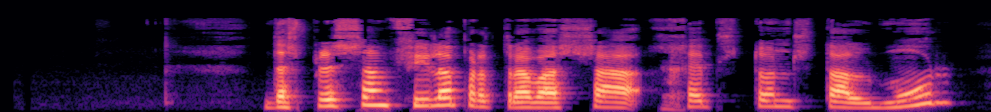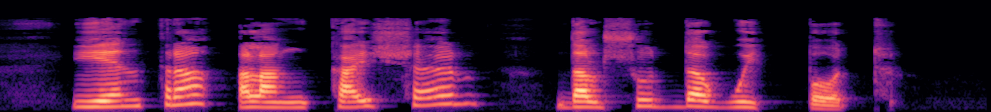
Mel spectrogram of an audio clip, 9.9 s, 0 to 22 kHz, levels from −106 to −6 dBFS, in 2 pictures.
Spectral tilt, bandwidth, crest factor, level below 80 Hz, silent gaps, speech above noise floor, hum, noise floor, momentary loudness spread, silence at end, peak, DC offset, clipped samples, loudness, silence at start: -4.5 dB/octave; 11.5 kHz; 20 dB; -80 dBFS; none; 59 dB; none; -82 dBFS; 11 LU; 0.75 s; -4 dBFS; under 0.1%; under 0.1%; -23 LUFS; 1.35 s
